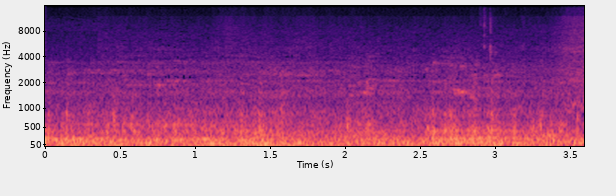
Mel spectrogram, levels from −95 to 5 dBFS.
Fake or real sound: real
